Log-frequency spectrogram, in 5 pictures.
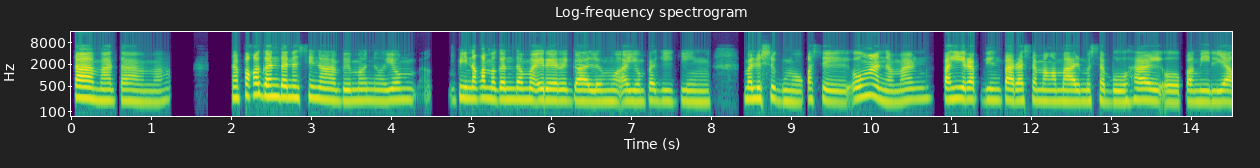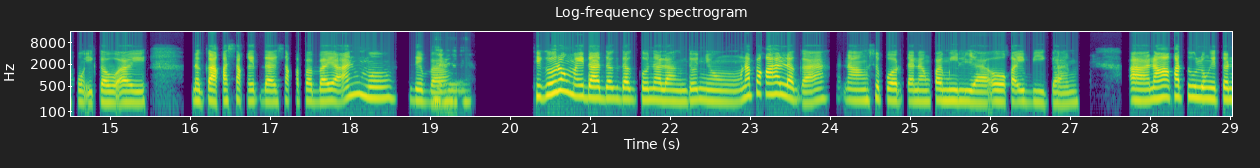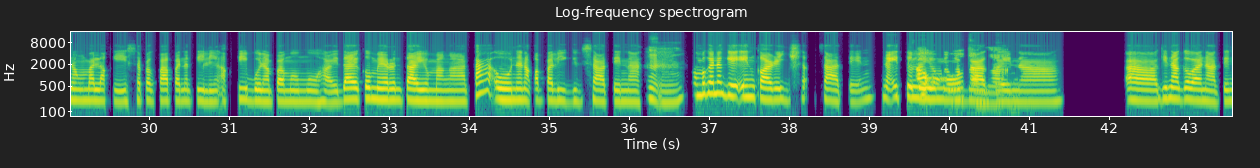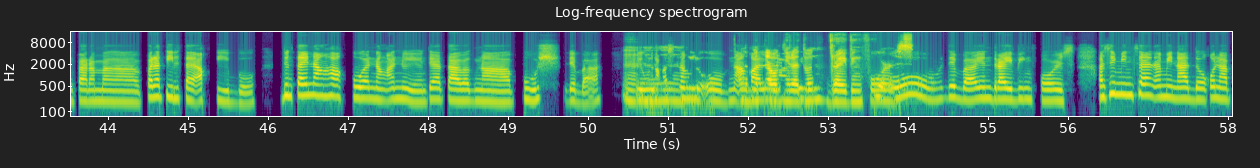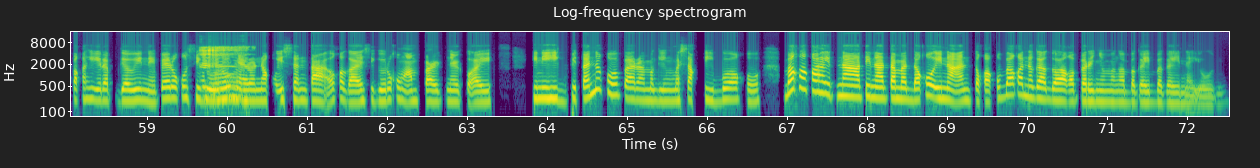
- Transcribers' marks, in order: none
- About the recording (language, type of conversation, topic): Filipino, unstructured, Ano ang mga hamon mo sa pagpapanatili ng aktibong pamumuhay?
